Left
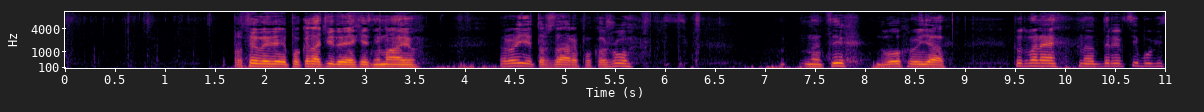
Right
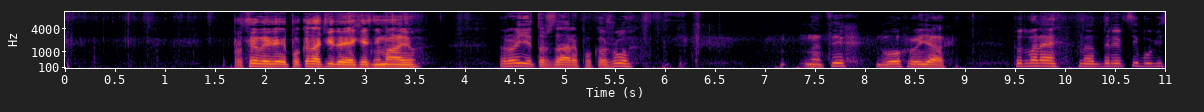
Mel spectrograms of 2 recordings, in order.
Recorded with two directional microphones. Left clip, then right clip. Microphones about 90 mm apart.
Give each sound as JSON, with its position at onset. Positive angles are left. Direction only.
{"t": 1.6, "sound": "speech", "side_deg": 30}
{"t": 4.4, "sound": "speech", "side_deg": -30}
{"t": 7.3, "sound": "speech", "side_deg": 80}
{"t": 8.1, "sound": "speech", "side_deg": 50}
{"t": 9.5, "sound": "speech", "side_deg": -5}
{"t": 10.2, "sound": "speech", "side_deg": 10}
